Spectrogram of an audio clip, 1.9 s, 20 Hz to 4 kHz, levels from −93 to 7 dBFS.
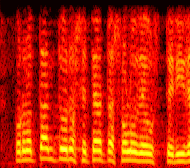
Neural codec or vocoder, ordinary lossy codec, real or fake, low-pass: none; Opus, 32 kbps; real; 3.6 kHz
